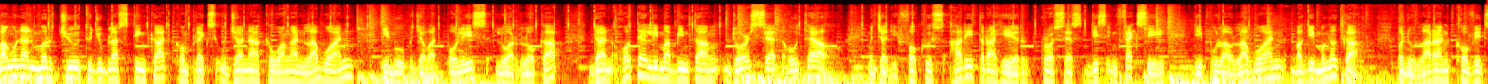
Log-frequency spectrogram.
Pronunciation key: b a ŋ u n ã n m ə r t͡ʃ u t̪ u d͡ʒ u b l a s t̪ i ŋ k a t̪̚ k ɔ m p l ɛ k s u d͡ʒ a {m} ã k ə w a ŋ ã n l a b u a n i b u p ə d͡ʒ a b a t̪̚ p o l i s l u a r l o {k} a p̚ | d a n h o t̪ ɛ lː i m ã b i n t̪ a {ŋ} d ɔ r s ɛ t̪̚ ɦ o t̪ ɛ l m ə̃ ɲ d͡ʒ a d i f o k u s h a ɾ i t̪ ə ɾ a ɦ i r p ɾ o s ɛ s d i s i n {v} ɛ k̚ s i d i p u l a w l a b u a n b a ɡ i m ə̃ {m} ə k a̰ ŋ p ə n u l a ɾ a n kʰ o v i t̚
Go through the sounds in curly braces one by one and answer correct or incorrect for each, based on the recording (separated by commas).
incorrect, correct, correct, incorrect, incorrect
